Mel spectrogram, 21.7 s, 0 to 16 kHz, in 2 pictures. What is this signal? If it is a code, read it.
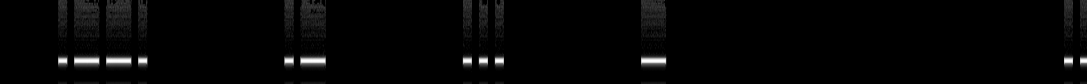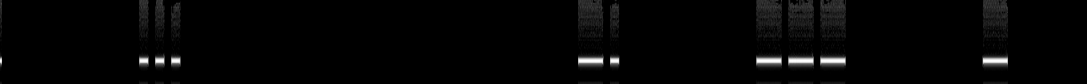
Morse code, heard as a keyed tone, about 15 wpm, spaced as for 5 wpm, 1000 Hz. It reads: PAST IS NOT
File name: qotdfiles / 5wpm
